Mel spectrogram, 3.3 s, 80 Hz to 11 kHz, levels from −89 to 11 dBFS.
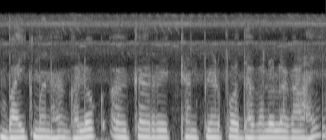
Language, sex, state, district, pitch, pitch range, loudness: Chhattisgarhi, male, Chhattisgarh, Rajnandgaon, 160 Hz, 155-165 Hz, -12 LUFS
